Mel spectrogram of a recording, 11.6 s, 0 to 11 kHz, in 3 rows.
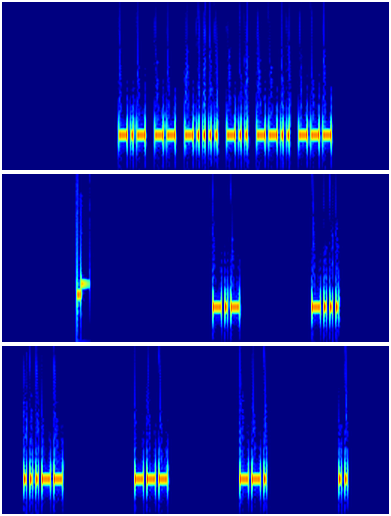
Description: Morse code, heard as a keyed tone, about 40 wpm, spaced as for 17 wpm, 700 Hz. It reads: KM6DZO KB3OGI
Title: USA Call Signs - 6 Characters - 8x Character Spacing - 40wpm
